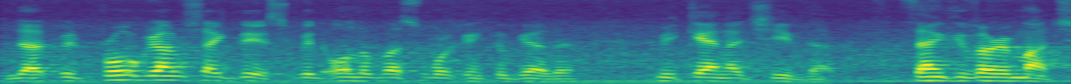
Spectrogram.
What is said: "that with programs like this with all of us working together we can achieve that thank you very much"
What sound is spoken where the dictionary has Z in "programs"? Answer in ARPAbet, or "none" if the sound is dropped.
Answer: S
